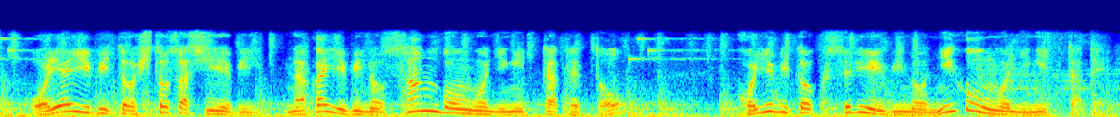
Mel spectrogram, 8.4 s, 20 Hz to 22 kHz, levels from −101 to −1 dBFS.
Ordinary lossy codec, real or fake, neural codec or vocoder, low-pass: Opus, 16 kbps; real; none; 7.2 kHz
